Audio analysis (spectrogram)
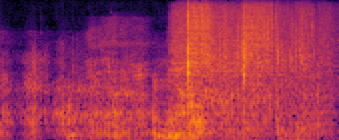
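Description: Peeled potatoes rinsed under a running kitchen tap, a steady close hiss of water that swells louder halfway through as the stream hits the potatoes and sink.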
